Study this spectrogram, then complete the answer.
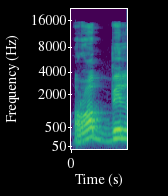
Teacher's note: रा को पुर, अल्लाह के लाम को बारीक, आलमीन, आइन को हलक से अदा करेंगे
